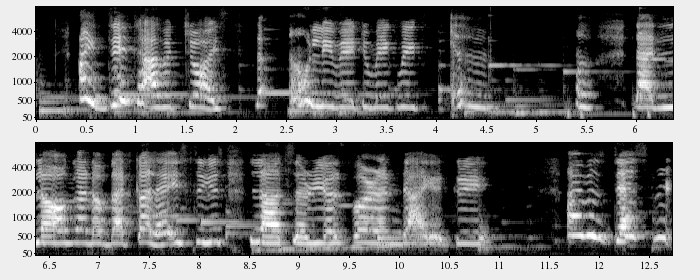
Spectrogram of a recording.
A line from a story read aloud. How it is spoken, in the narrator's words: sobbed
